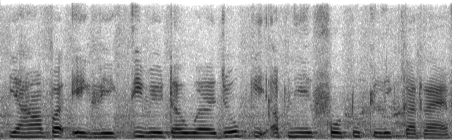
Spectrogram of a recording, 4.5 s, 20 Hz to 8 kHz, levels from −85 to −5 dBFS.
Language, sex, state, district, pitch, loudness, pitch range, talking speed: Hindi, female, Bihar, Gopalganj, 230 Hz, -15 LUFS, 220-235 Hz, 210 wpm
